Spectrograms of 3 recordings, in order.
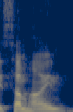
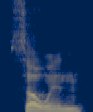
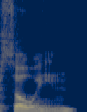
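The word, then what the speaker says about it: Samhain: to the Celtic Festival of I would say samine but it's apparently pronounced soen or seen um AKA Halloween people um and it is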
